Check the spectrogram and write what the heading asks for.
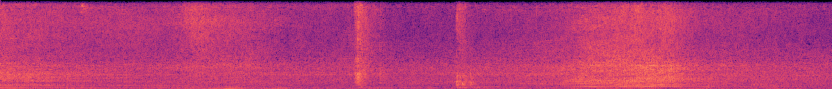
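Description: Street traffic: a vehicle engine hums low, then fades after a couple of seconds. Two sharp clicks follow, and another vehicle swells up and passes about six seconds in.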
